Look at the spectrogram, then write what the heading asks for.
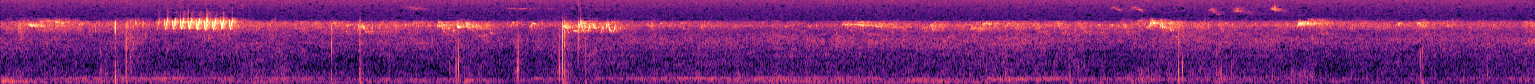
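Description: Small birds chirping faintly, with a short rapid trill about two seconds in, over a low steady rumble; a few soft clicks.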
